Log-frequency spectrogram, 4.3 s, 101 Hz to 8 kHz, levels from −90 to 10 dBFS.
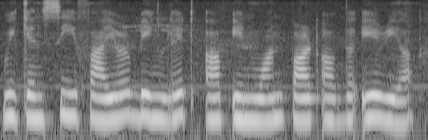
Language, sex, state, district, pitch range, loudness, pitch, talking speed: English, female, Assam, Kamrup Metropolitan, 190-205 Hz, -16 LUFS, 195 Hz, 180 wpm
